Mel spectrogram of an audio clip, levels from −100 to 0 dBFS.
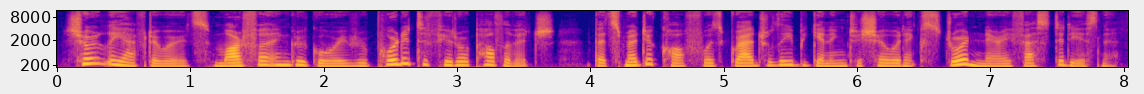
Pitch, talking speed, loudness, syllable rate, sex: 190 Hz, 140 wpm, -19 LUFS, 5.7 syllables/s, female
